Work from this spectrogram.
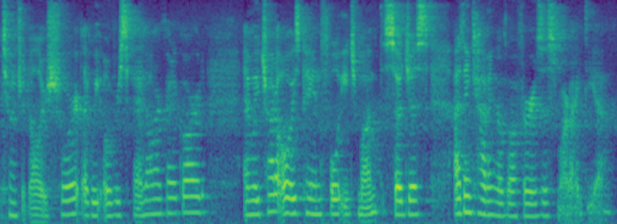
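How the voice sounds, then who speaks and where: A woman talks through her cash budgeting in a casual, self-deprecating way, a little short of breath. Her voice sits low and mellow with a gravelly edge. Faint paper rustling carries under her words. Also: rough recording. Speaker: budgeting vlogger. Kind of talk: casual talk while cash stuffing.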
